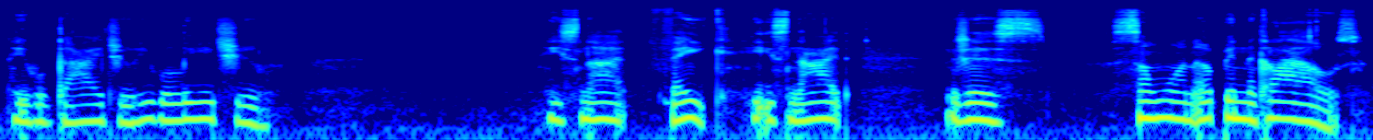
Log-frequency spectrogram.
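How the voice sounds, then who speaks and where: A woman gives an earnest, encouraging devotional talk with an unhurried, gravelly voice. She often sinks into a soft whisper, her tone warm and mellow. The sound is close and dry. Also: sits low, no room sound. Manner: earnest, encouraging, with small laughs.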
